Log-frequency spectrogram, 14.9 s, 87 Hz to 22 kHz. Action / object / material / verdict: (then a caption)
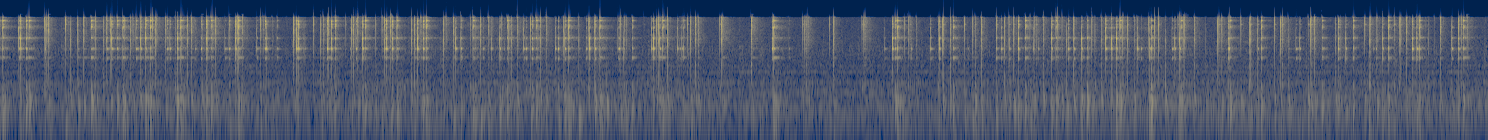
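tap / glass tumbler / glass / none. An empty clear glass tumbler lying on its side is tapped and scratched with long matte nails. Quick, dense, bright clicks and scrapes follow one another with very short ring, carrying a faint glassy tone around 3.2 kHz and almost no low end.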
